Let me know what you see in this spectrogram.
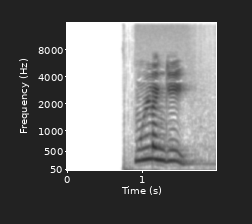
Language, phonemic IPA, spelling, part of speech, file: Tamil, /mʊɭːɐŋɡiː/, முள்ளங்கி, noun, Ta-முள்ளங்கி.ogg
- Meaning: radish, the root of Raphanus sativus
